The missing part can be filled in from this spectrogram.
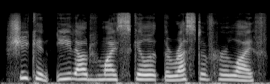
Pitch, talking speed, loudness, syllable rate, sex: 225 Hz, 265 wpm, -15 LUFS, 5.1 syllables/s, female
